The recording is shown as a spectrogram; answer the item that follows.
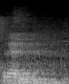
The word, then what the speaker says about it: prennent: On ajoute N et on met le ENT, il se prononce prenne.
